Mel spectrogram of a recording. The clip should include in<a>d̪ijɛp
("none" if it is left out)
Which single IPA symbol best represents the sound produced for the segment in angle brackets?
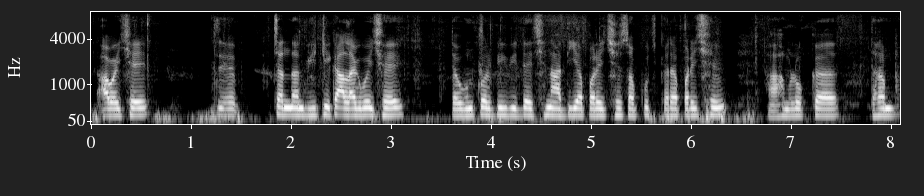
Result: a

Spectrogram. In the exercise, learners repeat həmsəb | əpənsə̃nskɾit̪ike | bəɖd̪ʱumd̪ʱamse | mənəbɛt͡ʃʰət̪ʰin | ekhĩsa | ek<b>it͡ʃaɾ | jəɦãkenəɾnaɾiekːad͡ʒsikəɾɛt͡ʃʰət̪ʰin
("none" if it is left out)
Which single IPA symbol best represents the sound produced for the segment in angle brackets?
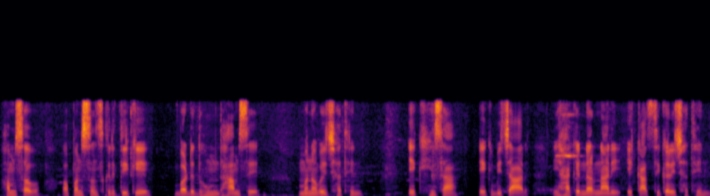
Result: b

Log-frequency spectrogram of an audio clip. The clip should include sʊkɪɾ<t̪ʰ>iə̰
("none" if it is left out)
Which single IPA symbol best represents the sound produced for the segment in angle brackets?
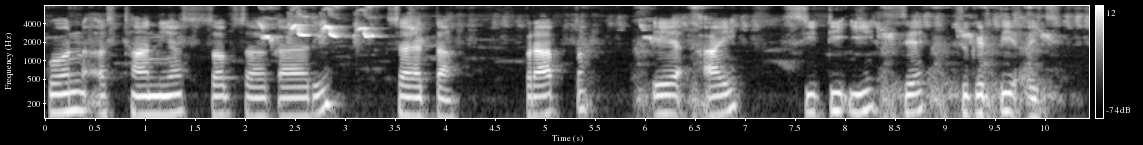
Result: t̪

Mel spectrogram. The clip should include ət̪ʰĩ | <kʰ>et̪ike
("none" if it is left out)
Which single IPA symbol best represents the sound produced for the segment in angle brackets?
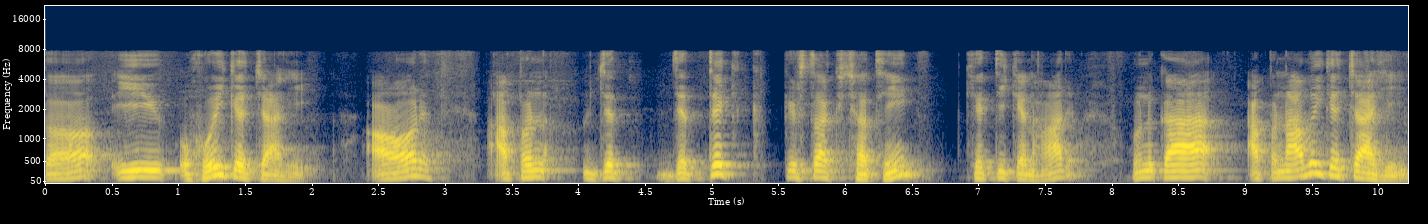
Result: kʰ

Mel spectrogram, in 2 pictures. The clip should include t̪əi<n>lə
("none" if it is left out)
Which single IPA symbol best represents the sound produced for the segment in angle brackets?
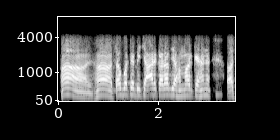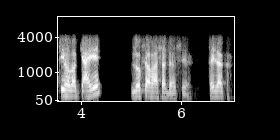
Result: none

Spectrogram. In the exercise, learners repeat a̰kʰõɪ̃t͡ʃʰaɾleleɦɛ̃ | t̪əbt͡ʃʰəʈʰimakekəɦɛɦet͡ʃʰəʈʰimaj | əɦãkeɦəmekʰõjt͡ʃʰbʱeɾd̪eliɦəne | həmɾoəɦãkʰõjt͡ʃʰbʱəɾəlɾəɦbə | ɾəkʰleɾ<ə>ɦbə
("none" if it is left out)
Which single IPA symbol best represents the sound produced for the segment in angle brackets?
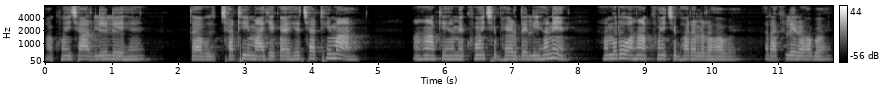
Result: ə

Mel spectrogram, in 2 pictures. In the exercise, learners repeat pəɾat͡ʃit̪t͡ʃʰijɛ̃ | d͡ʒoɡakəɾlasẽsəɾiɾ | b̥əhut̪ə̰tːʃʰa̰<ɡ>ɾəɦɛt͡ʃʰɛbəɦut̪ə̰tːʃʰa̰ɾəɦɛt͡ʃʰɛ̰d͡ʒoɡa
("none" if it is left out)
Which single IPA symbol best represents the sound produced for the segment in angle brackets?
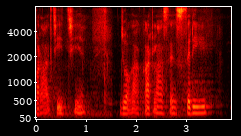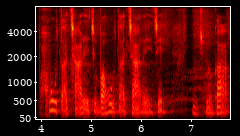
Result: none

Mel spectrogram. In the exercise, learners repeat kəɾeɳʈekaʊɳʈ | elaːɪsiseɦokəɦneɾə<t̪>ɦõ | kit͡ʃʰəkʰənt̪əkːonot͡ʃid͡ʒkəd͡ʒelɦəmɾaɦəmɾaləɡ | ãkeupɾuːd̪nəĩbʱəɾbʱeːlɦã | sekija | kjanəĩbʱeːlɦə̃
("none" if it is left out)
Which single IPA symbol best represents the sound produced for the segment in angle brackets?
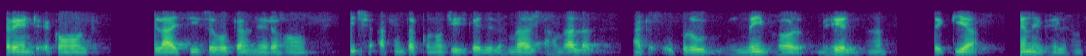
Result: none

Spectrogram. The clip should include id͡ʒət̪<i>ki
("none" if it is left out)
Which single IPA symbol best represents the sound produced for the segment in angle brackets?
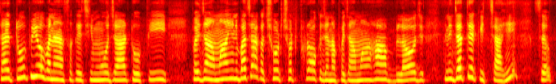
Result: e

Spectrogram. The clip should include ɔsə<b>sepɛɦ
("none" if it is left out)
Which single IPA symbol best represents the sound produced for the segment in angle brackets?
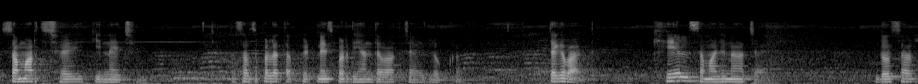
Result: b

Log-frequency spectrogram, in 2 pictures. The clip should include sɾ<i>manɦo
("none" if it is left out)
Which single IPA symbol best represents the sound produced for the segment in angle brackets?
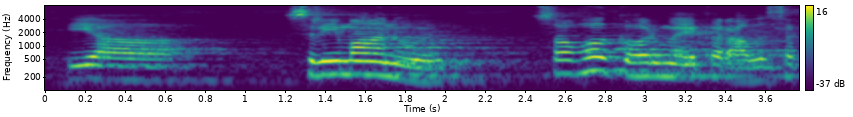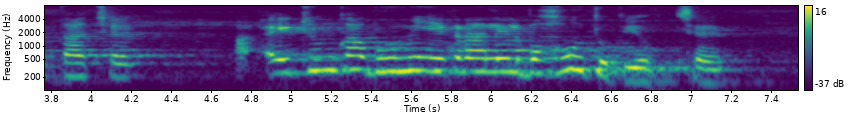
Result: i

